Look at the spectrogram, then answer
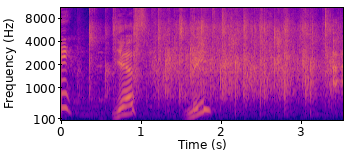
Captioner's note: applause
